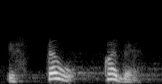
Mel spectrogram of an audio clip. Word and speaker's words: استوقد: استوقد، استو شوف استو غلط، عارف دي تنطقها زي ايه؟ زي استوى، شوف استوى، استو قا، ما انا بقول لك ادي كل حرف حقه في القرآن، القاف قا، انما الواو اهي مرققة، والتاء احنا قلنا اتفقنا انها مرققة. استوقد، شوف واذا وقف استوقد، والدال دي من حروف القلقلة هناخدها ان شاء الله.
